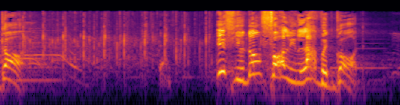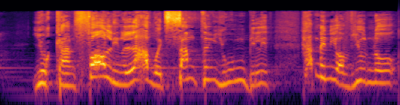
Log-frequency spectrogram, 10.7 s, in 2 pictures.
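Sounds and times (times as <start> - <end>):
audience clapping hands: 0.0 - 3.6
speech: 2.9 - 4.9, 5.8 - 10.6.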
